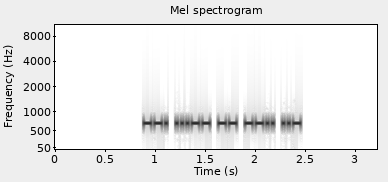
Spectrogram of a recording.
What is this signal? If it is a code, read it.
Morse code, heard as a keyed tone, about 46 wpm, 700 Hz. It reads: G3MZU
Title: DXCC-100 Call Signs - 5 Characters - 45wpm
